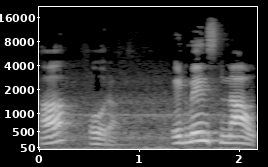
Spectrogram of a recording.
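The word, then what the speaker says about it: ahora: Hora means a hora, it is actually pronounced a hora, a hora.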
